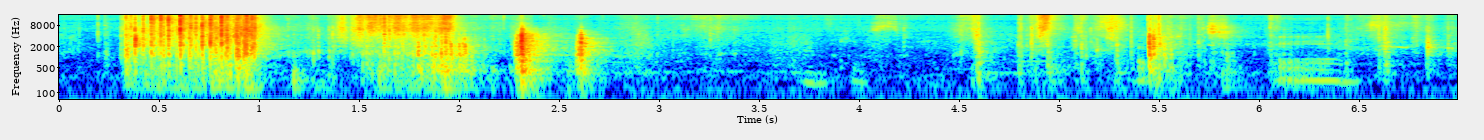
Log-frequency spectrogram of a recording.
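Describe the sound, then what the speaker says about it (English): A deck of tarot cards is shuffled up close in several quick riffling bursts with pauses between, under a soft voice speaking quietly. "this will be our last shuffle"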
